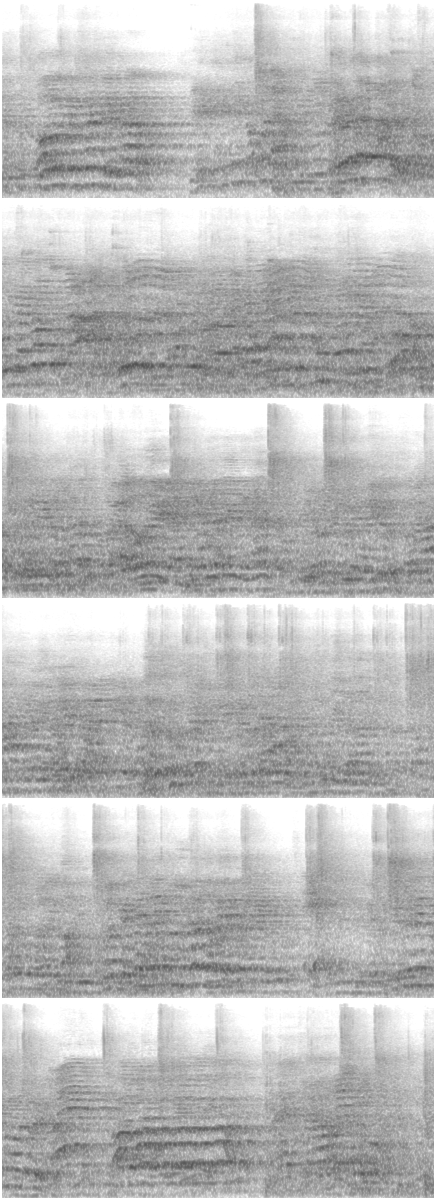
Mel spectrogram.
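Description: Young people talk and shout over each other, echoing in a large hall.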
